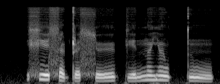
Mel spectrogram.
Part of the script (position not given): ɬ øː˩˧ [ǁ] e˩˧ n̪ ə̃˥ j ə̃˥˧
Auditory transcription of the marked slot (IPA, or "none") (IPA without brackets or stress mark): k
